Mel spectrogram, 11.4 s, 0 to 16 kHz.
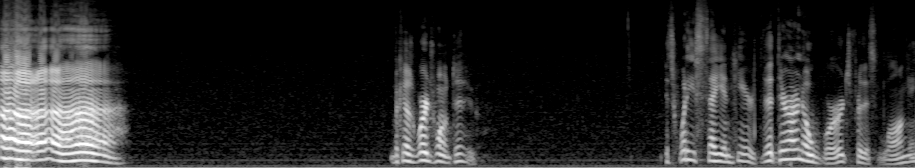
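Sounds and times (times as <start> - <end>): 
long low human groan while unfolding the body: 0.0 - 1.6
speech: 5.0 - 6.0, 8.4 - 11.4.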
